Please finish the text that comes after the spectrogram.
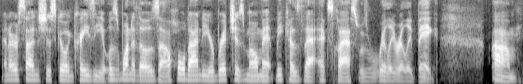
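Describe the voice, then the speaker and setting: A woman's voice: deep voice, fairly even intonation, normal speed, dry recording. Casual chatty woman hosting, dry close sound. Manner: chatty, informal, addresses listeners as guys. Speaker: podcast host. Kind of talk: casual news rundown and chat.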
